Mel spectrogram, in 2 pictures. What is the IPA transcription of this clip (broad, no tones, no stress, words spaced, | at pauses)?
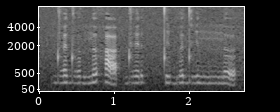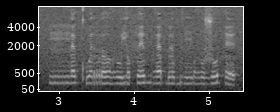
dʱɛdʱɤdnəha | dʱertːibɘdʱi nːə | nːɛkʷʼɛrɤɦu jəfebʱɛ ɓɘbe ŋʷəɦuzuhe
